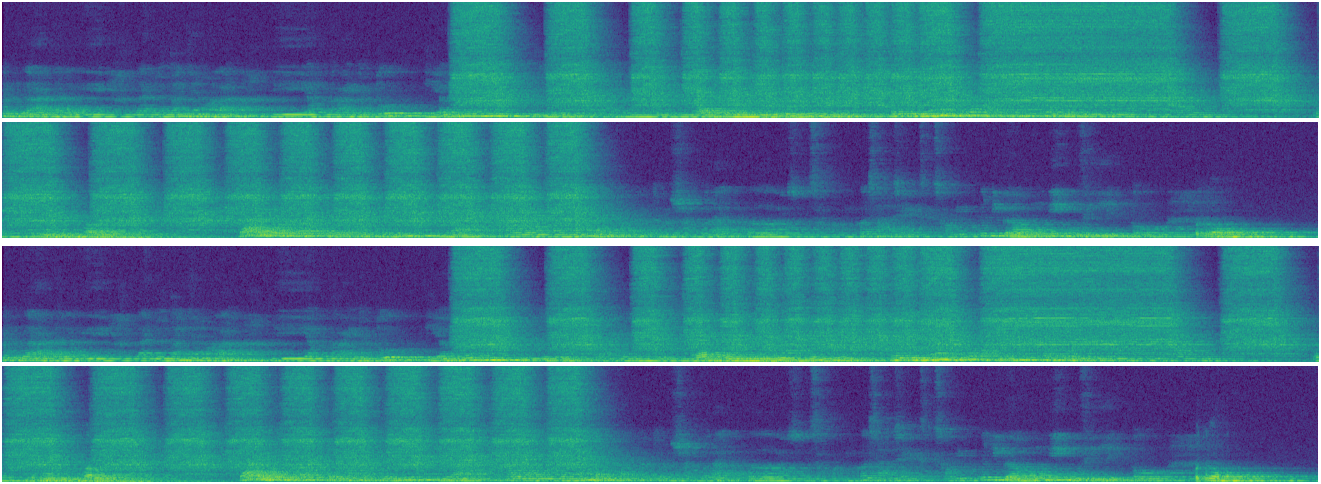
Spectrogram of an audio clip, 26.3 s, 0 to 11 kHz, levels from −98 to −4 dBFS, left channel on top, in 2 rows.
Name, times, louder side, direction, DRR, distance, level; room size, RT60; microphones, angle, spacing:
voice 1, 0.0-12.0 13.5-14.1 15.5-19.4 19.7-21.4 21.7-25.1, equal, 85° left, -12 dB, 0.8 m, -27 dB
sound 1, 4.5-5.0 5.4-5.9 6.3-11.7 12.1-12.8 13.1-13.7 14.0-19.0, left 1 dB, 65° left, 1.2 m, -30 dB
voice 2, 6.9-8.0 13.1-14.3 25.1-25.4, right 2 dB, 60° right, 2 dB, 0.3 m, -26 dB
3.0 x 2.5 x 3.3 m, 2.5 s
head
